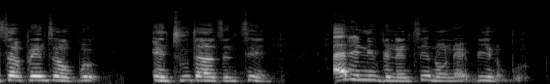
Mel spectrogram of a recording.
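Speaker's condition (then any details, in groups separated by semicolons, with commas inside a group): Spastic quadriplegic cerebral palsy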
